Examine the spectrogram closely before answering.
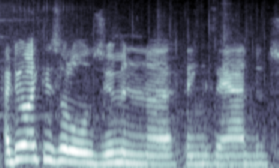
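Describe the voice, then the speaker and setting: A woman's voice: on the low side, moderate pace, slight background noise. A woman streaming a game, giving casual commentary in a playful, slangy way.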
